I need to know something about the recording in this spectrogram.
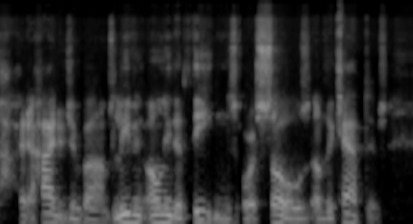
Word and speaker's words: thetan: special Revelation from hubber humans are really thetans or pronounced thetans or Immortal Spirits this term comes from the Greek letter Theta or Theta here you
